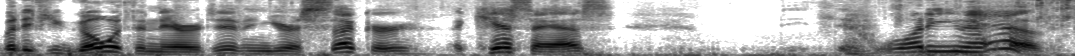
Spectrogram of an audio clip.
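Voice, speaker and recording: A man with a high pitch speaks at a moderate pace with long, frequent pauses, very wide pitch swings and big swings in loudness. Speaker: spiritual vlogger. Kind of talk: casual monologue vlog while walking. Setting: outdoors in snow by a pond. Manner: halting speech from past strokes; hesitant, many fillers and restarts.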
